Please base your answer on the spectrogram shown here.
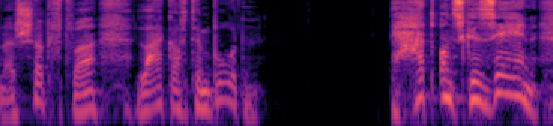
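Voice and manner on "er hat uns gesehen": hoch und laut jubelnd; frohlockend. A narrator's reading. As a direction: ruf es triumphierend aus. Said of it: "rief der Doktor frohlockend". (frohlockender Ausruf)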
